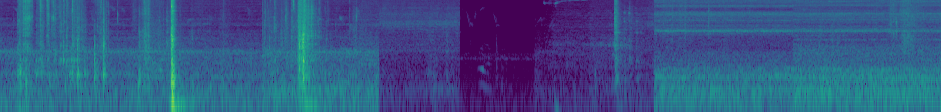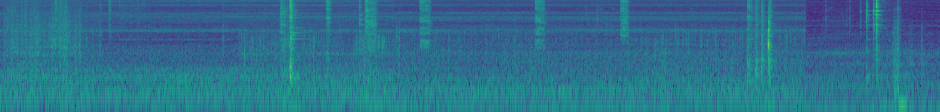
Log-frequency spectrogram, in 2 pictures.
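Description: Pad thai frying in a pan: a steady hiss with sharp clicks and knocks of utensils. The sound drops to near silence for a few seconds about six seconds in, then the hiss comes back louder.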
